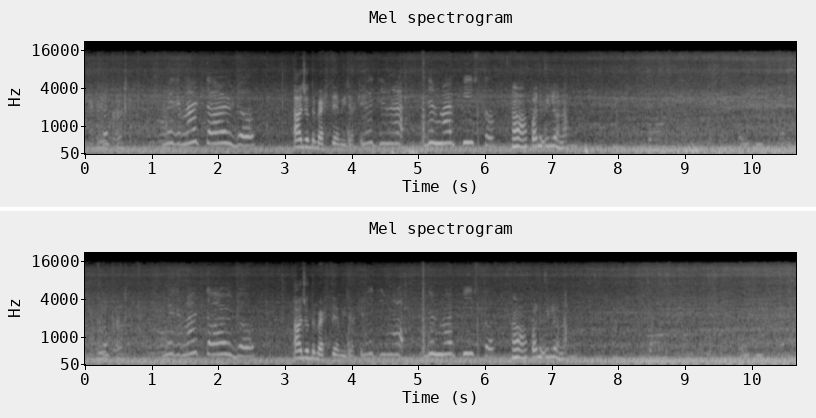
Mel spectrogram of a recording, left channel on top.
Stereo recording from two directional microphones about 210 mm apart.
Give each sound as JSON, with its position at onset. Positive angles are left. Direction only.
{"t": 1.5, "sound": "vehicle", "side_deg": 40}
{"t": 3.1, "sound": "speech", "side_deg": 0}
{"t": 4.6, "sound": "speech", "side_deg": 35}
{"t": 6.4, "sound": "speech", "side_deg": 10}
{"t": 10.1, "sound": "vehicle", "side_deg": 0}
